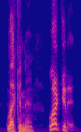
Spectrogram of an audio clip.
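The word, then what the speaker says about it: Lehkonen: Lekkonen.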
